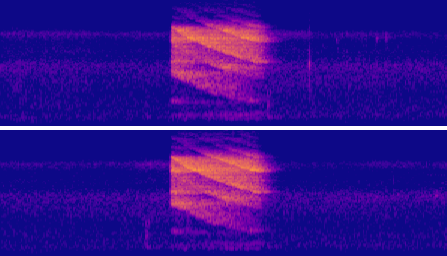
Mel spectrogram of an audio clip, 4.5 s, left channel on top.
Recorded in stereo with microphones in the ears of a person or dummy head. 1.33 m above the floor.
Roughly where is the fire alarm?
Right.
